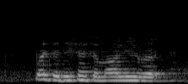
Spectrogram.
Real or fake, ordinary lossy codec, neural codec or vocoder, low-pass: fake; none; autoencoder, 48 kHz, 128 numbers a frame, DAC-VAE, trained on Japanese speech; 3.6 kHz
